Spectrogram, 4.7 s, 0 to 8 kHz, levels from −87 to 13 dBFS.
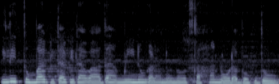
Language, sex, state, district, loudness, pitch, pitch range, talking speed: Kannada, female, Karnataka, Mysore, -29 LUFS, 200 Hz, 185-220 Hz, 105 wpm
